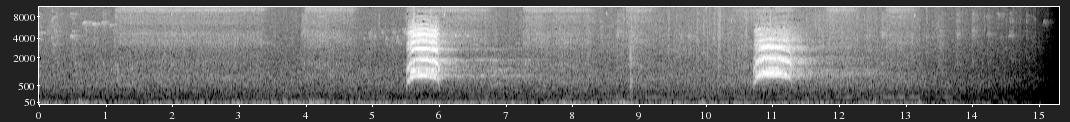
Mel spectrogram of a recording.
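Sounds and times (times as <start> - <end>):
raven calling: 1.1 - 4.8, 5.4 - 9.4, 10.5 - 13.9.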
